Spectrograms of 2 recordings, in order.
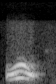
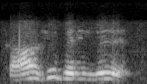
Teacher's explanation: ஊ தனியாக சொல்லுகிறபோது அதற்கு ஒரு மாத்திரை அடுத்தது காசு பெரிது என்று சொல்லுகிறபோது அரை மாத்திரை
